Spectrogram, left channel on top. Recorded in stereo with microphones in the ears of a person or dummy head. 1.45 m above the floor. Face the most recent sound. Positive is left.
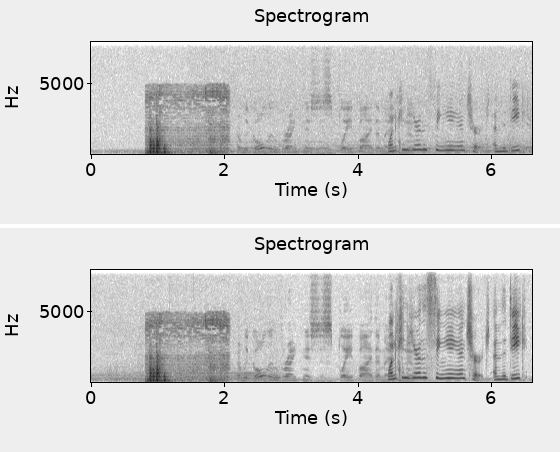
turn(degrees=-60)  # may be behind; listen again after turning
